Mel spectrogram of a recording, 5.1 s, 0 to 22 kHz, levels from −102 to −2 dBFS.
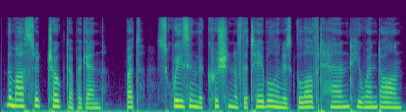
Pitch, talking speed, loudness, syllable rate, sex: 190 Hz, 225 wpm, -19 LUFS, 5.9 syllables/s, female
